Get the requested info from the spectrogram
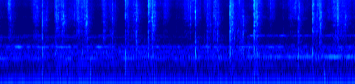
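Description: A deck of reading cards being shuffled by hand, soft irregular card clicks, over quiet background music of held tones.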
